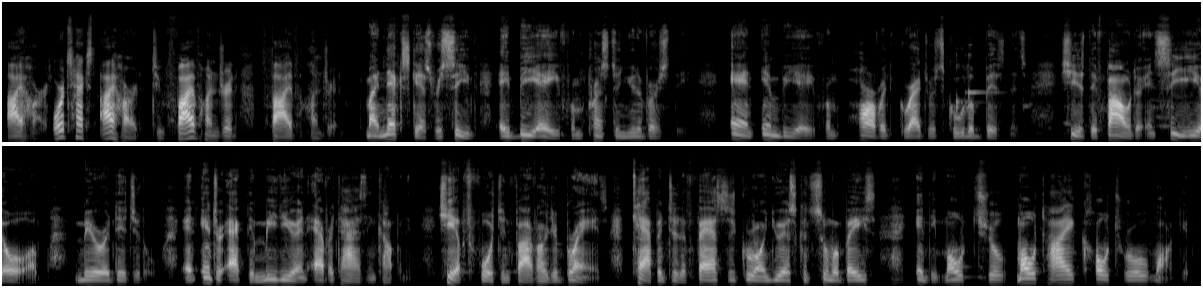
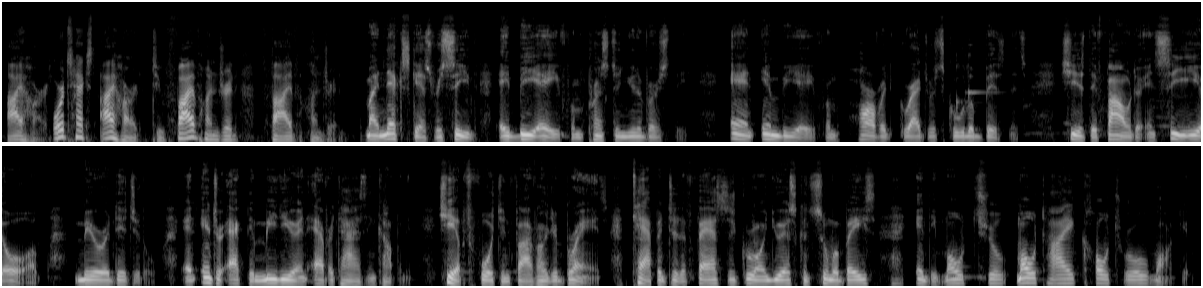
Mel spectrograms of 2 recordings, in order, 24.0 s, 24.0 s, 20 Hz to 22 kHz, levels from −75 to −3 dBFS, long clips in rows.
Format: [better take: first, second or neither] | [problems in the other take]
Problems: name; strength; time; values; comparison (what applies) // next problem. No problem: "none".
second | thin; very; fading below 650 Hz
